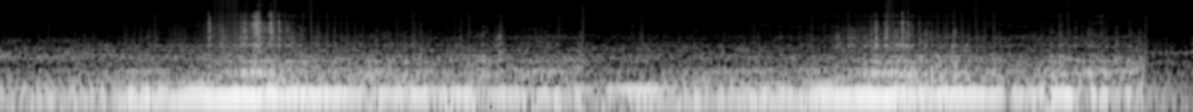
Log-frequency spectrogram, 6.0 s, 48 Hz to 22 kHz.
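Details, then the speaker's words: New-generation Saab 900 idling in driveway: low steady rumble with loose buzzing bursts swelling in and out every few seconds; dashboard rattle, also shakes at certain RPMs when accelerating; exact source not pinned down. "As you can see, when I was idling in the driveway, it was rattling pretty bad."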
